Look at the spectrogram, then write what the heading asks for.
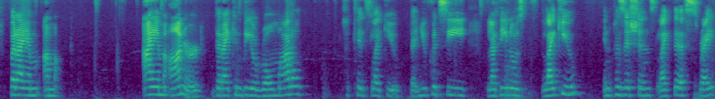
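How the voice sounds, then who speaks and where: With a Spanish accent, the speaker talks in a monotone, flat way, leaving long, frequent pauses. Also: woman, medium pitch for a woman, moderate pace. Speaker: school principal. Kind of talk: interview. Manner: halting, repeats words.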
